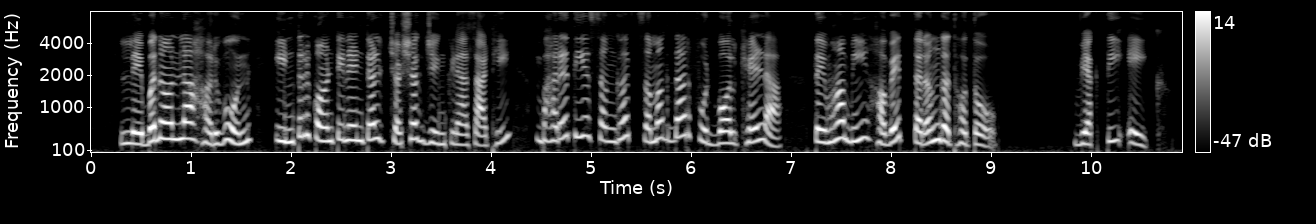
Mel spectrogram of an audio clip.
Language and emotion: Marathi, happy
